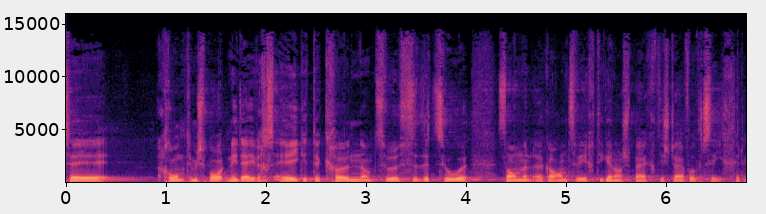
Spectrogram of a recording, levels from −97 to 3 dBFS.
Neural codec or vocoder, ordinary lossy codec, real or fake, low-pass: none; MP3, 96 kbps; real; 14.4 kHz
